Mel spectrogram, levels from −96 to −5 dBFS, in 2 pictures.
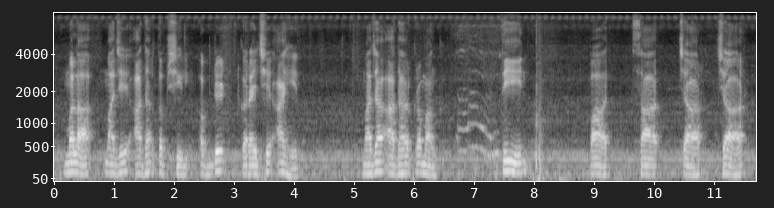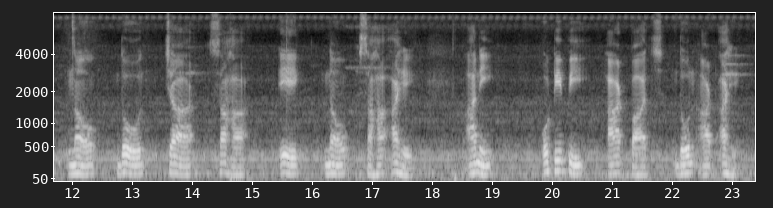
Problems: constant background noise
